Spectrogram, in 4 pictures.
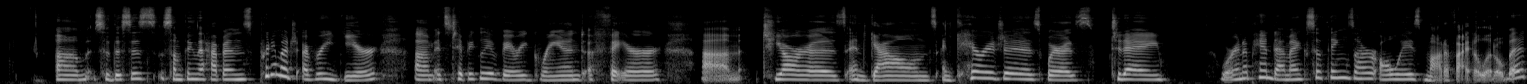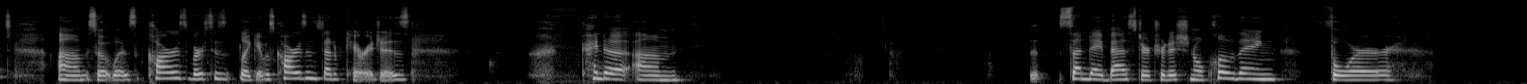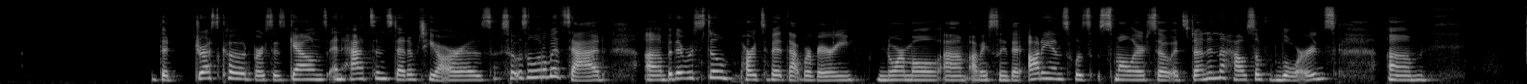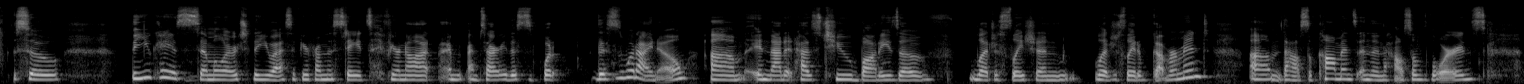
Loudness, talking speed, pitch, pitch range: -27 LUFS, 150 wpm, 225 Hz, 210-250 Hz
